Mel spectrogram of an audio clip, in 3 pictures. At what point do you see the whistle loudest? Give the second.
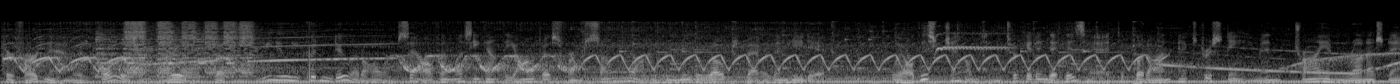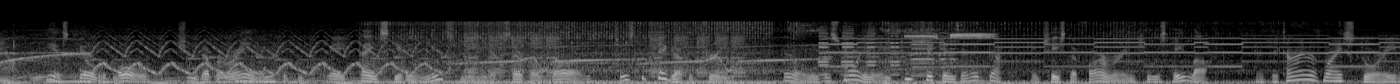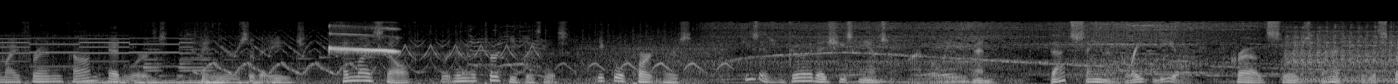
32 s.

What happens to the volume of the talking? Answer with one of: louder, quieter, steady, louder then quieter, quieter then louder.
steady.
